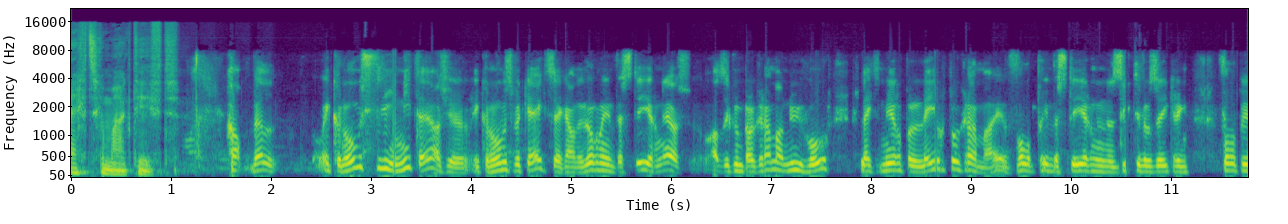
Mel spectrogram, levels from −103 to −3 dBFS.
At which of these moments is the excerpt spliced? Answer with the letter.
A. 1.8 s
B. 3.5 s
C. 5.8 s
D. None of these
A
